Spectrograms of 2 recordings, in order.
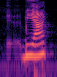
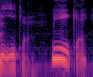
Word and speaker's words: Miike: So Miyake, am I pronouncing that wrong? His name? Yeah. The director? Yeah. Miike.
